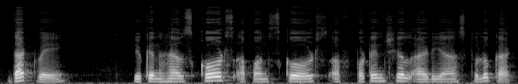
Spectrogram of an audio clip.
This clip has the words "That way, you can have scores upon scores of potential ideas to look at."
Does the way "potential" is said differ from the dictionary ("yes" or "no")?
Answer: no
